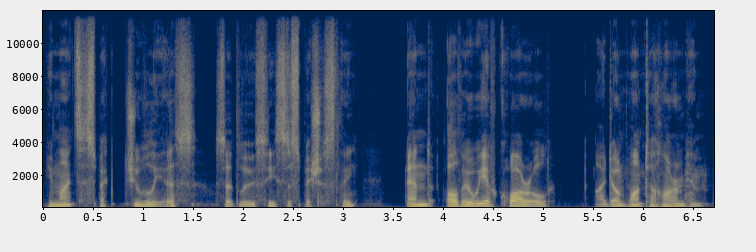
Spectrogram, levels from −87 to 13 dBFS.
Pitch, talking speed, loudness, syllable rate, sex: 110 Hz, 160 wpm, -19 LUFS, 5.0 syllables/s, male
